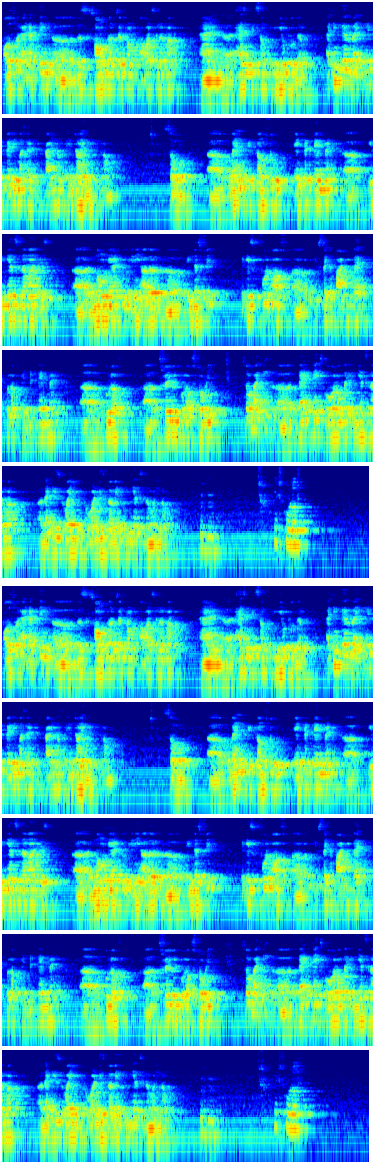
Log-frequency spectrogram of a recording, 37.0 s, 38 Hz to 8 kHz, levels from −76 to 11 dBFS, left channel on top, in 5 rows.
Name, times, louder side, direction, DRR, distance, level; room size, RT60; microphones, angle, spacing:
voice 1, 0.0-3.5 3.9-6.1 6.5-9.6 10.8-11.1 11.5-15.8 16.2-19.1 19.6-23.4 23.8-24.7 25.1-26.7 27.1-30.0 30.4-33.0, left 1 dB, 5° right, 3 dB, 5.7 m, -20 dB
voice 2, 33.6-34.0 35.1-35.6, left 1 dB, 35° left, 2 dB, 2.4 m, -21 dB
23.0 x 15.0 x 9.3 m, 1.0 s
head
